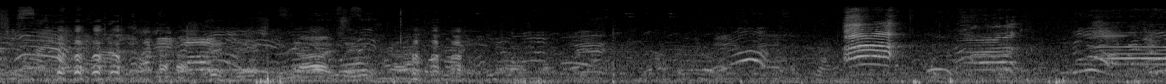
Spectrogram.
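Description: Children and adult spectators shout and cheer outdoors.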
